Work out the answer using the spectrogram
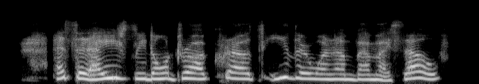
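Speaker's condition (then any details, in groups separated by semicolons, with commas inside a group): Cerebral palsy; tracheotomy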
